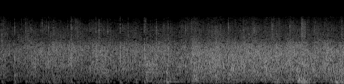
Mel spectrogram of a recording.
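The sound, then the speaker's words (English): Audience applause in a morning church gathering as a guest speaker is welcomed: continuous, dense clapping at a steady, fairly loud level for the whole stretch. “would you please put your hands together, join me in welcoming Will Davis.”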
